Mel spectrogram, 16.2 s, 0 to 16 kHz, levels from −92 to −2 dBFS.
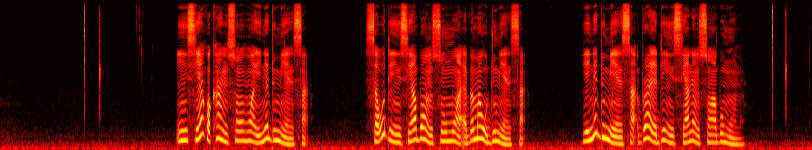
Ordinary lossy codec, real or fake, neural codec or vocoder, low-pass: none; real; none; 14.4 kHz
